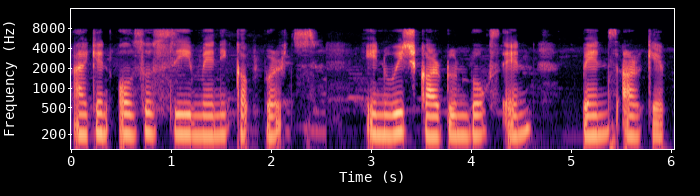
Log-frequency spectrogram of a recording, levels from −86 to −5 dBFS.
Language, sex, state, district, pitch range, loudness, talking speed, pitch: English, female, Arunachal Pradesh, Papum Pare, 195-210 Hz, -20 LUFS, 140 wpm, 200 Hz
